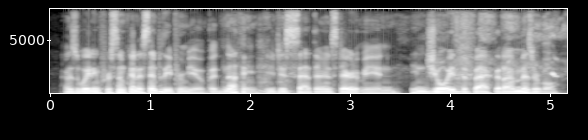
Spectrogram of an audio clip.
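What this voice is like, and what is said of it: Tired, worn-out voice. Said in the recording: “I am completely dog-tired, and so you can hear in my voice, I'm kind of wrecked from this weekend.”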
